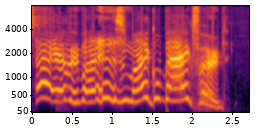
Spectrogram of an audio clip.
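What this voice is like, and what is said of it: Drunken Barney Gumble cartoon impression. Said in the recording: “my Barney Gumble impression ... I made a joke that this gentleman was drunk during his intro ... my close- impression”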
